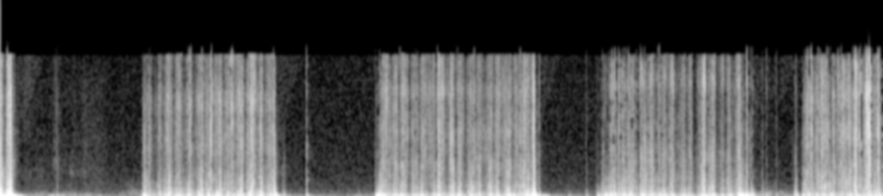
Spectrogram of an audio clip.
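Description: Toothbrush bristles scratch and brush across clear, crinkly plastic cling film wrapped around a microphone. Four bursts of dense, rustling crinkle and scratch, heavy in low rumble, are separated by short silences, with a few faint taps at the start.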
